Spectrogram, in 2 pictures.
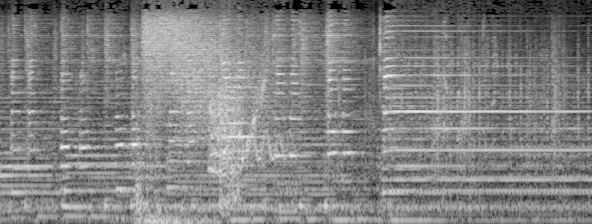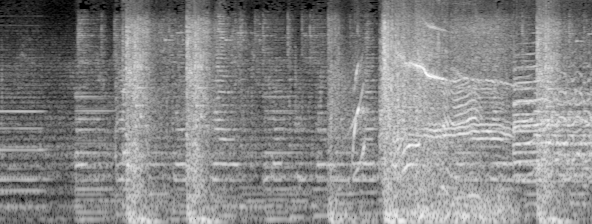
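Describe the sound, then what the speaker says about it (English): Wood smashed by a character's head in the Ed, Edd n Eddy game, several loud cracking crashes and thuds over game music, with voices talking between the impacts. "I will smash the wood with my head"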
